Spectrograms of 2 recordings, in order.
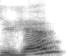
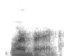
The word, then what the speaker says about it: Eugène Warburg: other preliminary comment uh never quite clear how to pronounce our subject's name in a talk like this francophone man who spent an important part of his life in an anglophone environment later on i'll pronounce his first name as eugene but his last name in an anglicized version of warburg okay only three works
